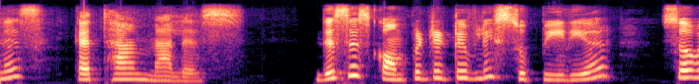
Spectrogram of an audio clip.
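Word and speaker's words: Chthamalus: The pronunciation is Cathamalis.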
